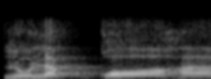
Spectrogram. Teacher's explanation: कौ को मैं पुर कर रही हूँ, बाकी तमाम हरूफ इर्द गिर्द वाले बारीक हैं।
